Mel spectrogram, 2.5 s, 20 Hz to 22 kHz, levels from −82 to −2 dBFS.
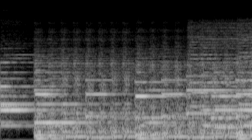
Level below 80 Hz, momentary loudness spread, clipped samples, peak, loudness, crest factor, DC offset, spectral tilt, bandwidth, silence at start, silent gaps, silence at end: -40 dBFS; 4 LU; under 0.1%; -10 dBFS; -24 LUFS; 14 dB; under 0.1%; -6 dB/octave; 13 kHz; 0 s; none; 0 s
